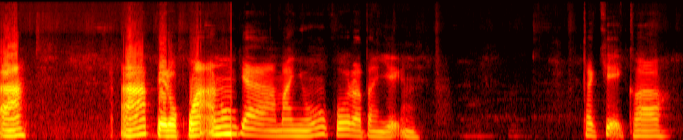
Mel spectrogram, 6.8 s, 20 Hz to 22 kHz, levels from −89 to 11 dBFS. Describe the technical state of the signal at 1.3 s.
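At 1.3 s the signal is in microphone overload. The harsh, crackling edge runs from 1.25 to 2.27 s. The peaks sit about 9 dB past the converter's limit. Their tops are flattened, and around one sample in twenty is clipped. The likely cause is an input volume set too high for the converter. The loudest syllables in this stretch of speech break up and sound gritty instead of rounded.

Right at 1.31 s the microphone volume steps down. The level of the speech and the background drops abruptly by about 3 dB. The change is a single step, not a gradual fade. It comes just after the first distorted peaks. Call software that detected the clipping and cut the device's input gain is the likely explanation. The distortion continues after the step, because a 3 dB cut is far smaller than the overload.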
